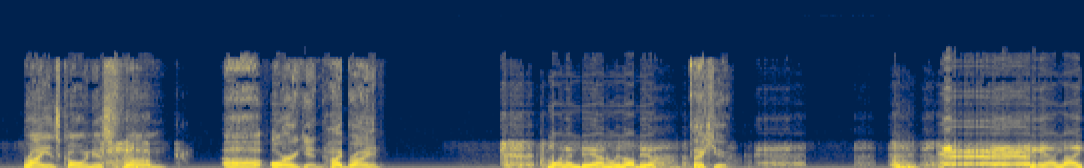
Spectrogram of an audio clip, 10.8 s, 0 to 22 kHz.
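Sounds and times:
speech: 0:00.2 - 0:03.9, 0:05.0 - 0:07.4, 0:09.4 - 0:10.8
sheep bleating: 0:09.2 - 0:10.6.

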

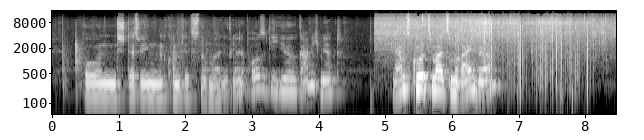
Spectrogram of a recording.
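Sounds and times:
speech: 0:00.5 - 0:06.9
sliced bell peppers sizzling as they saute in a frying pan: 0:04.8 - 0:08.4.

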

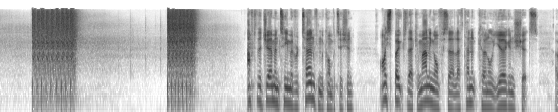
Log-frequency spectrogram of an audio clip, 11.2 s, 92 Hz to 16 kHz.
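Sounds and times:
mounted machine guns firing blank ammunition overhead during a military patrol exercise: 0:00.0 - 0:04.6
faint pops: 0:01.7 - 0:03.4
speech: 0:05.0 - 0:11.1.

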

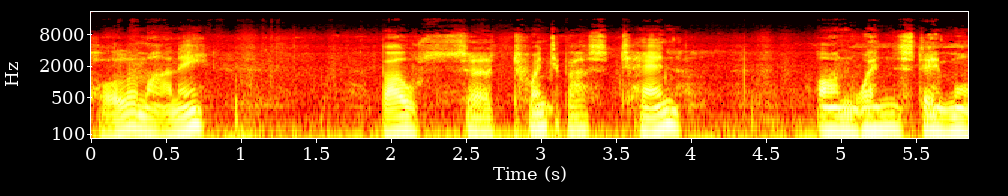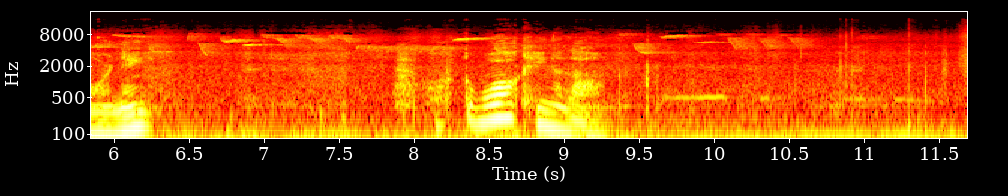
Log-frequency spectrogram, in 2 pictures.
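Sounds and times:
speech: 0:00.0 - 0:01.1, 0:02.0 - 0:04.1, 0:04.8 - 0:06.4, 0:08.3 - 0:09.4
faint birdsong from a dove, a wren, a chaffinch and a blackbird in Cork, Ireland: 0:00.0 - 0:11.6.

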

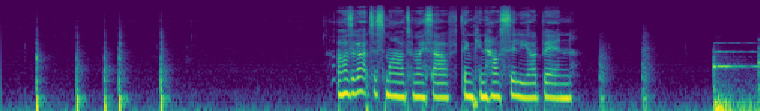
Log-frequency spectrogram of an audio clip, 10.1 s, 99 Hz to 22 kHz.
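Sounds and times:
faint hiss: 0:00.0 - 0:10.0
sharp hollow knocks on a wooden floor: 0:00.5 - 0:02.3, 0:08.0 - 0:08.8
speech: 0:04.6 - 0:08.1.

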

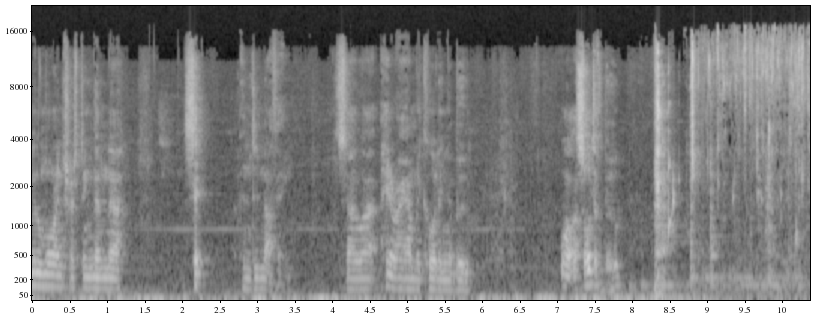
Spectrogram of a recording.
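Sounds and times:
speech: 0:00.0 - 0:01.4, 0:02.0 - 0:06.0, 0:07.0 - 0:08.5
hot water running from a tap: 0:08.5 - 0:10.3.

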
